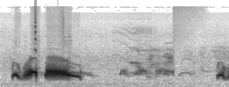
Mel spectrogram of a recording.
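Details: Decoy spotted dove, one of a male-and-female pair, cooing to excite wild doves: a quick doubled hoot runs into a long buzzy falling coo, then soft murmured notes and the start of another phrase.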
